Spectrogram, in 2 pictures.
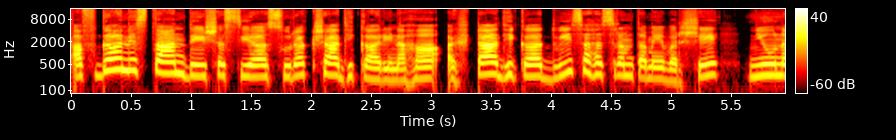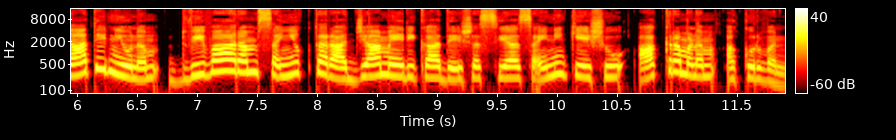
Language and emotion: Sanskrit, neutral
